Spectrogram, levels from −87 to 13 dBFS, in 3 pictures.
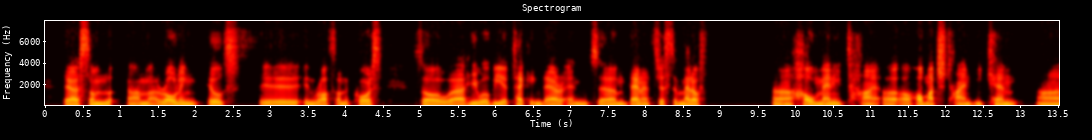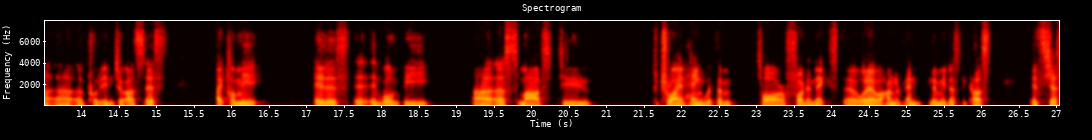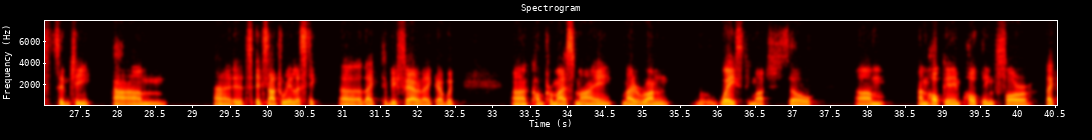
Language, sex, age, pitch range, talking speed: English, male, 20-39, 95-105 Hz, 155 wpm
